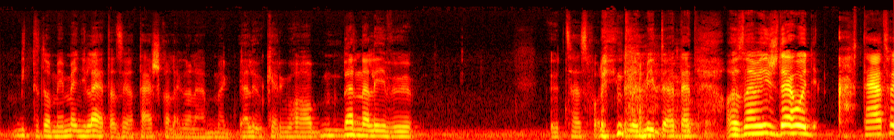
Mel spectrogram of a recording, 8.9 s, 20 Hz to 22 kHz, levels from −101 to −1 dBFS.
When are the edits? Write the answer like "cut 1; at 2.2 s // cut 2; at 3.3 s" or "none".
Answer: none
